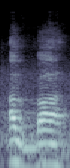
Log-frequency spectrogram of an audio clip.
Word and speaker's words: அல்லாஹ்: அந்த அல்லாஹ் என்ற வார்த்தை நம்ம வல்லினமாதான் உச்சரிக்கணும் அல்லாஹ் வாய் நிறைய அல்லாஹ் என்ற லாமின் சட்டம் நம்ம பிள்ளைகளுக்கு சொல்லி தரோம் தஜ்வீதுல ஓதும்போது சொல்லி கொடுக்கிறோம் அல்லாஹ் என்று வல்லினமாக சொல்லணும் மிகப்பெரிய ஒரு பவர் அவனுக்கு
